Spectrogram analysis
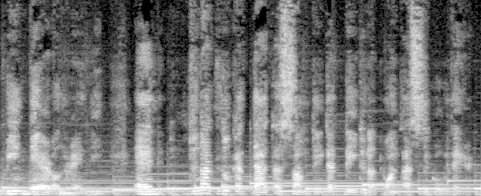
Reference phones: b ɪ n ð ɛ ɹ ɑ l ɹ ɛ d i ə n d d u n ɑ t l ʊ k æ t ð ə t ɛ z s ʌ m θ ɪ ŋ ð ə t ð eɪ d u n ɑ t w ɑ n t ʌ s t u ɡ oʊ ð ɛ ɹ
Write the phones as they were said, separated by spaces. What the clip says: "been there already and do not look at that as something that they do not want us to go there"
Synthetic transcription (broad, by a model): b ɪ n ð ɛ ɹ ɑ n ɹ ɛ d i ə n d d u n ɑ t l ʊ k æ t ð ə t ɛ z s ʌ m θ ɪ ŋ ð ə t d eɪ d u n ɑ t w ɑ n t ʌ s t u ɡ oʊ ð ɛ ɹ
